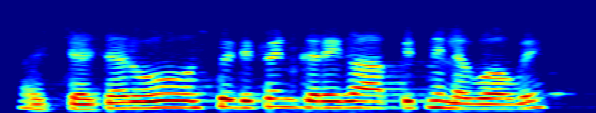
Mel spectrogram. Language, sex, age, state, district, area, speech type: Hindi, male, 18-30, Rajasthan, Jodhpur, urban, conversation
